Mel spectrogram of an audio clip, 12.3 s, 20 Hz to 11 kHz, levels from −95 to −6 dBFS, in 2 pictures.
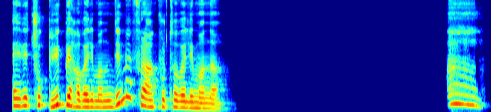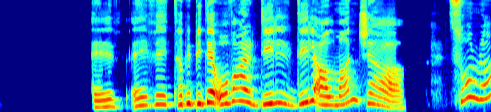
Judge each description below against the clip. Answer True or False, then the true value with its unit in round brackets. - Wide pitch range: True (6.7 semitones)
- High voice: True (250 Hz)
